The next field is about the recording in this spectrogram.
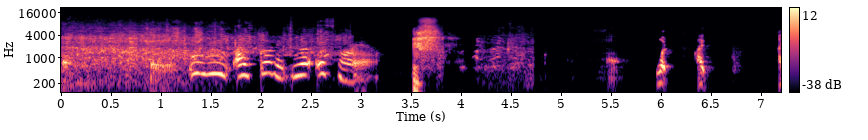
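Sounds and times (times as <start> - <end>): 
laughter: 0.0 - 4.8
speech: 1.4 - 3.9, 5.5 - 6.6
man standing on a table doing a pig impression: 3.5 - 3.8.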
